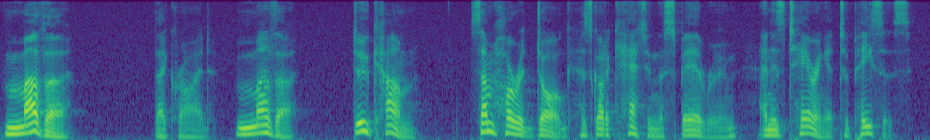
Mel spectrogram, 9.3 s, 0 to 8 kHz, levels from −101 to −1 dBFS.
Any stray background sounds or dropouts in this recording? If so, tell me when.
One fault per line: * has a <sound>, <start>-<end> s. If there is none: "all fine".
all fine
